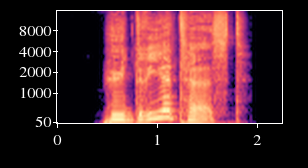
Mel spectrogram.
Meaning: inflection of hydrieren: 1. second-person singular preterite 2. second-person singular subjunctive II
- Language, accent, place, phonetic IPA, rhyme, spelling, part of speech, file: German, Germany, Berlin, [hyˈdʁiːɐ̯təst], -iːɐ̯təst, hydriertest, verb, De-hydriertest.ogg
